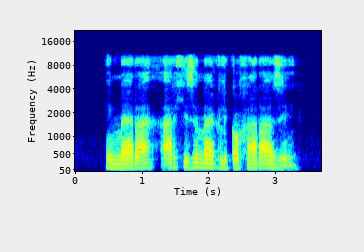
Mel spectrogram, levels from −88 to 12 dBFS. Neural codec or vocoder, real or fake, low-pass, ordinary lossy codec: vocoder, 44.1 kHz, 128 mel bands, Pupu-Vocoder; fake; 10.8 kHz; Opus, 32 kbps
